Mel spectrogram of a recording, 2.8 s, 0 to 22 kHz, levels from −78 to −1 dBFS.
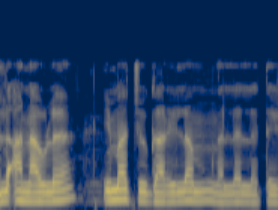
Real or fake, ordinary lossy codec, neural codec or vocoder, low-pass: real; none; none; 7.2 kHz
